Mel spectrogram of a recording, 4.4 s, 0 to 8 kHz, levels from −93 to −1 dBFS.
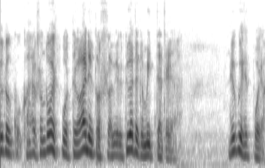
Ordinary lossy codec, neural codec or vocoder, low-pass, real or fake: none; codec, 16 kHz, 16 kbps, FunCodec, trained on LibriTTS, 50 frames a second; none; fake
